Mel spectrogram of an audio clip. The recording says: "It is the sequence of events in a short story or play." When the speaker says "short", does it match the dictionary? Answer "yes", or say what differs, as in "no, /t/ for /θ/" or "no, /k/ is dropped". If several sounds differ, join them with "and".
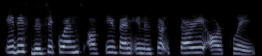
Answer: no, /s/ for /ʃ/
